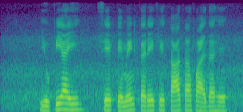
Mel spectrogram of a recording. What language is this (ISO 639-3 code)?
hne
